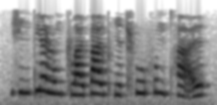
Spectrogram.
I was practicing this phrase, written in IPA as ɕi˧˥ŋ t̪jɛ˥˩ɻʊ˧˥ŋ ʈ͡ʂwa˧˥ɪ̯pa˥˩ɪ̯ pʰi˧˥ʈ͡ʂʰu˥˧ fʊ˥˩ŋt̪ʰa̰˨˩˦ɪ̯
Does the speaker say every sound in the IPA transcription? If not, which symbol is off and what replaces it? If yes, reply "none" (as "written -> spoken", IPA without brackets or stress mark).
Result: none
